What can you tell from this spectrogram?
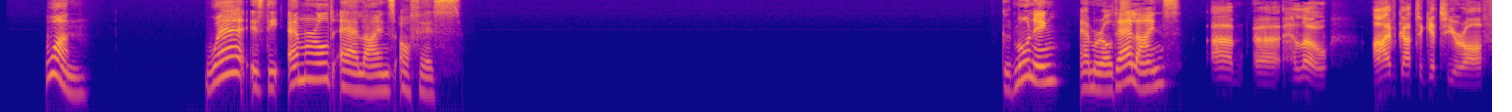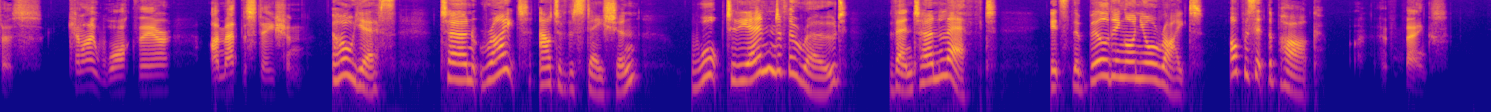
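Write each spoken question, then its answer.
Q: Where is the Emerald Airlines office?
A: Opposite the park (turn right out of the station, walk to the end of the road, turn left; on the right)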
